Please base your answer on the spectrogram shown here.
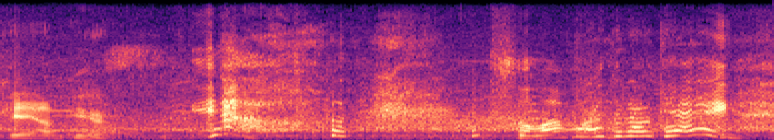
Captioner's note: chuckles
